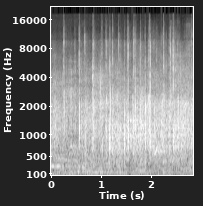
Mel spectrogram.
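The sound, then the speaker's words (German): Applause from parliament members, with the health policy politicians clapping: a steady patter of many hands, fairly loud and continuous for the whole stretch, with bright, crisp claps rising over a dense wash of noise. “die Gesundheitspolitiker klatschen, das freut mich an der Stelle auch.”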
